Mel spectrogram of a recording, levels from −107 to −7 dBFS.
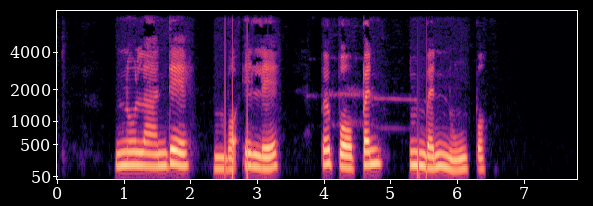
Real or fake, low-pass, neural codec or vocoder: real; 7.2 kHz; none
